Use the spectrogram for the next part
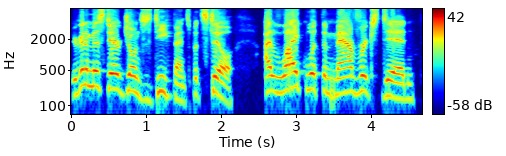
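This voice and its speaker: A man co-hosting a sports betting radio show, animated and opinionated with quick joking asides, speaking into a studio microphone. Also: sits high, dry recording.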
